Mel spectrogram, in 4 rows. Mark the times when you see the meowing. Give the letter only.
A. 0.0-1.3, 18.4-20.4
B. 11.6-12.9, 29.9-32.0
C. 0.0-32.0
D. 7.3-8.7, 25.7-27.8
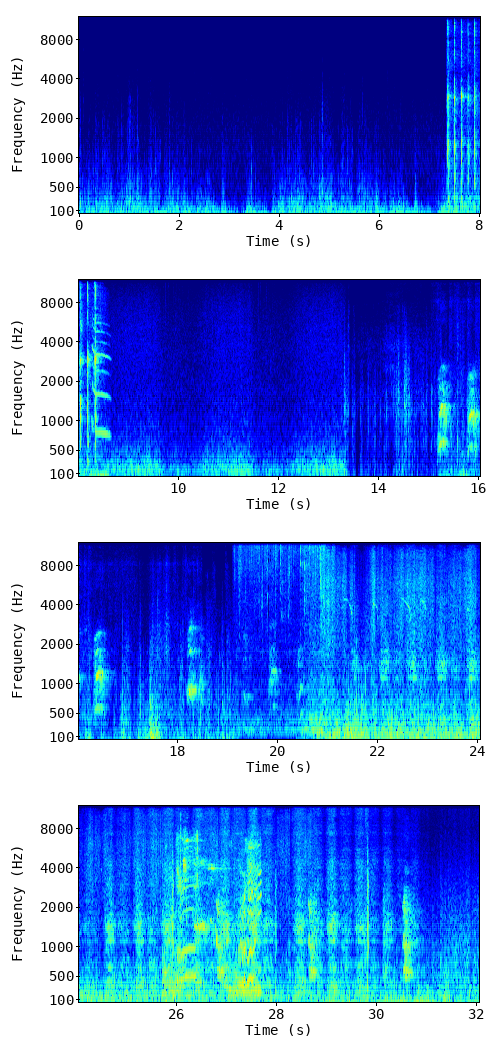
D.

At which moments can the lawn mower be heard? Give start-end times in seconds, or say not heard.
not heard.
